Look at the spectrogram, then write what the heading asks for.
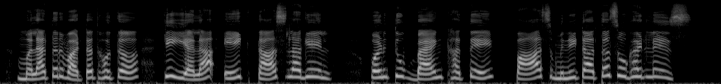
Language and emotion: Marathi, happy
